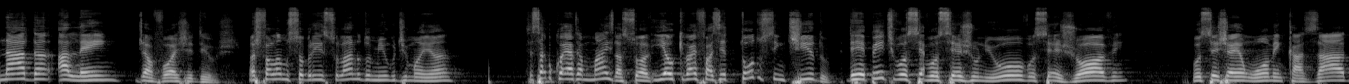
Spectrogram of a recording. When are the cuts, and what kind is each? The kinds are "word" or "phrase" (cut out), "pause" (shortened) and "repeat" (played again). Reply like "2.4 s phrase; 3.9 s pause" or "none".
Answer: 1.4 s word; 2.5 s pause; 5.1 s pause; 5.8 s word; 6.1 s word; 6.5 s word; 8.4 s pause; 9.2 s word

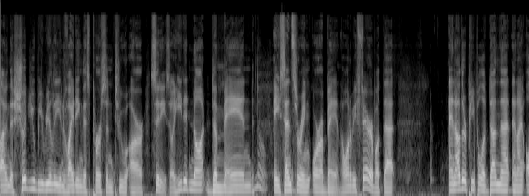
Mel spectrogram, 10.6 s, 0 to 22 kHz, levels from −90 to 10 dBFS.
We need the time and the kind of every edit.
3.0 s pause; 5.4 s pause; 8.8 s pause

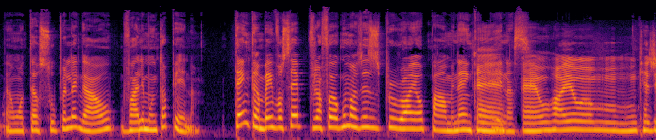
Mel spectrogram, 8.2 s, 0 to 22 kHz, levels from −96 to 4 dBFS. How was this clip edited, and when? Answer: none

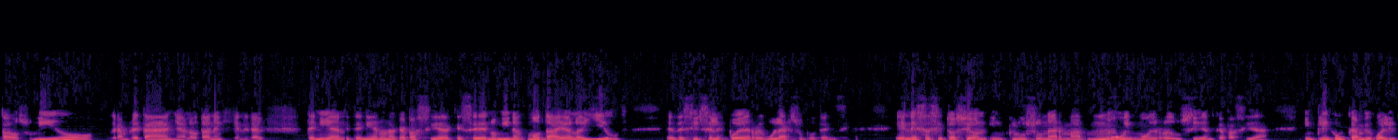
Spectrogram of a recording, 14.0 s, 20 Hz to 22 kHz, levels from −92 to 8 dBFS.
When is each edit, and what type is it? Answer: 3.4 s phrase

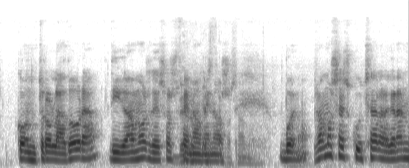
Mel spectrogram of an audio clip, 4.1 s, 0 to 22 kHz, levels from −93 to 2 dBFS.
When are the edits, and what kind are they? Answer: 3.1 s word

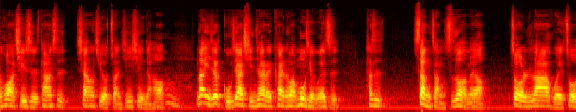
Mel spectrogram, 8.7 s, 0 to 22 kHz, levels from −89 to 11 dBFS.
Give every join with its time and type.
none

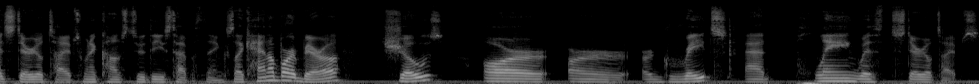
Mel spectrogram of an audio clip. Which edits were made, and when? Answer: none

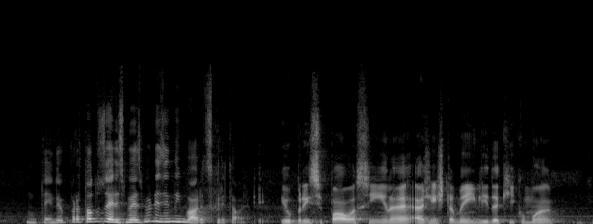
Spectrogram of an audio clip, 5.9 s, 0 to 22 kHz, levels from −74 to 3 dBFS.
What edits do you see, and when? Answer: 2.5 s pause

